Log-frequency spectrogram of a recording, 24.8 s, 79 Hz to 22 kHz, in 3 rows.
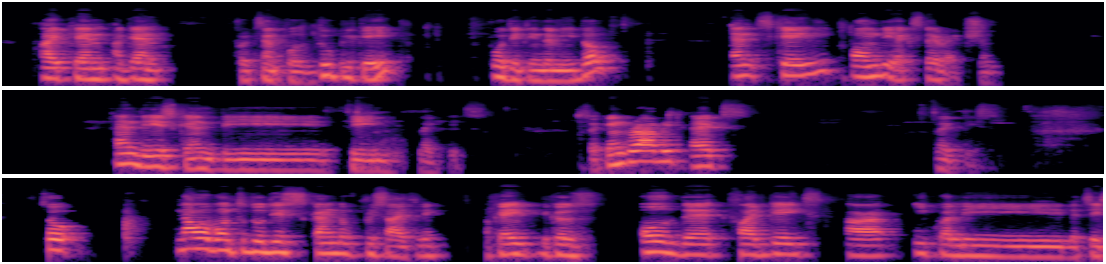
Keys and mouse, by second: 1.9 shift+d, 5.3 s, 12.4 g.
